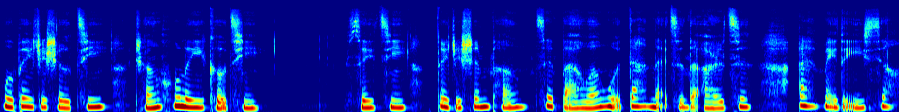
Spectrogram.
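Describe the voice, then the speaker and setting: A woman narrating a story in a soft, breathy whisper. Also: sits high, steady tone, unhurried, no echo.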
